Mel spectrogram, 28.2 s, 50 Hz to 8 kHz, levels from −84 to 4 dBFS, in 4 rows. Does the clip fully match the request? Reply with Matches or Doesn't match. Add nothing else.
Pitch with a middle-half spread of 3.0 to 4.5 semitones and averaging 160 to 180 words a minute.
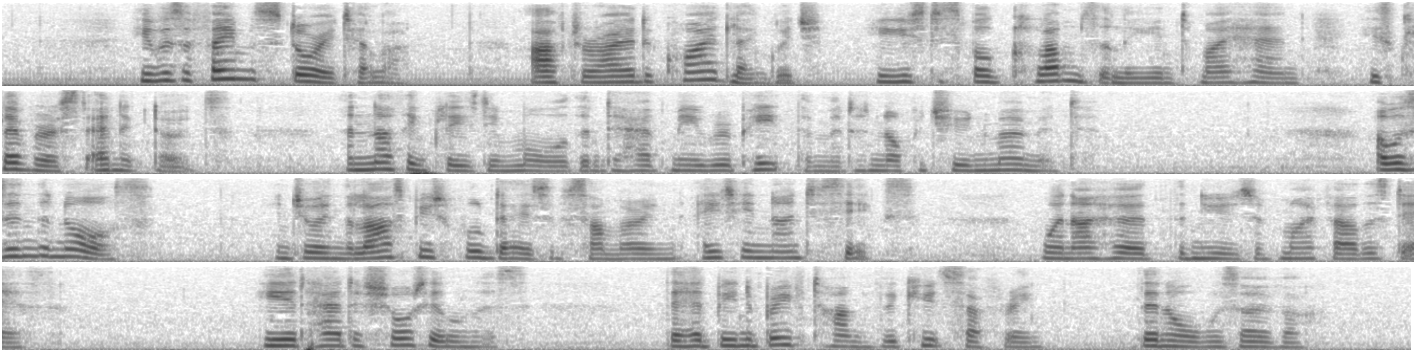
Matches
